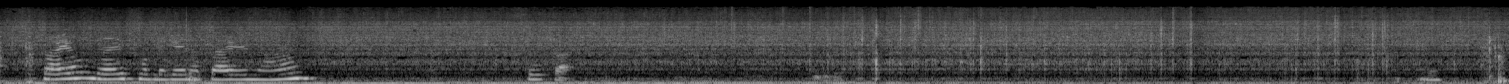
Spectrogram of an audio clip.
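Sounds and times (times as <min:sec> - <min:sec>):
chicken sizzling in a wok: 0:00.0 - 0:15.0
crackles and pops: 0:07.2 - 0:12.2, 0:12.8 - 0:15.0.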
